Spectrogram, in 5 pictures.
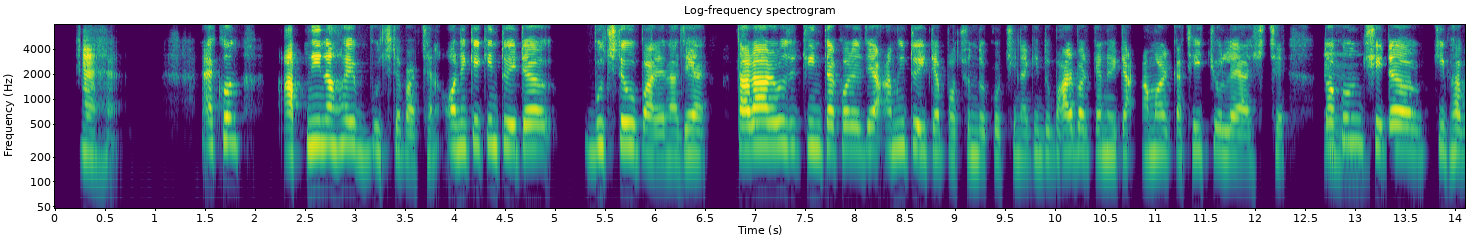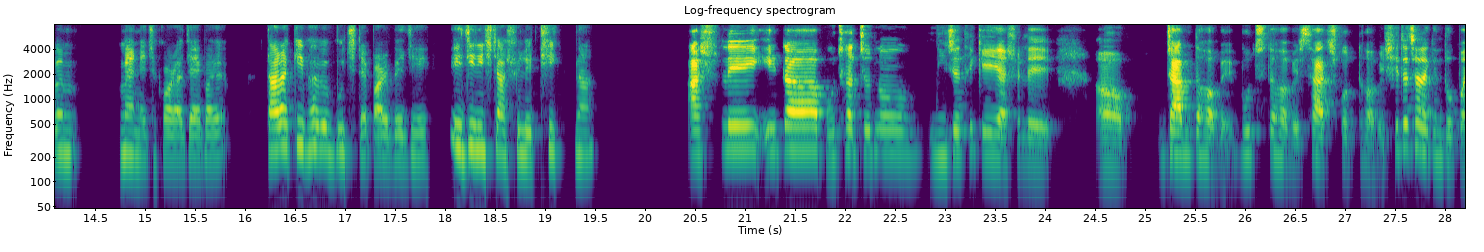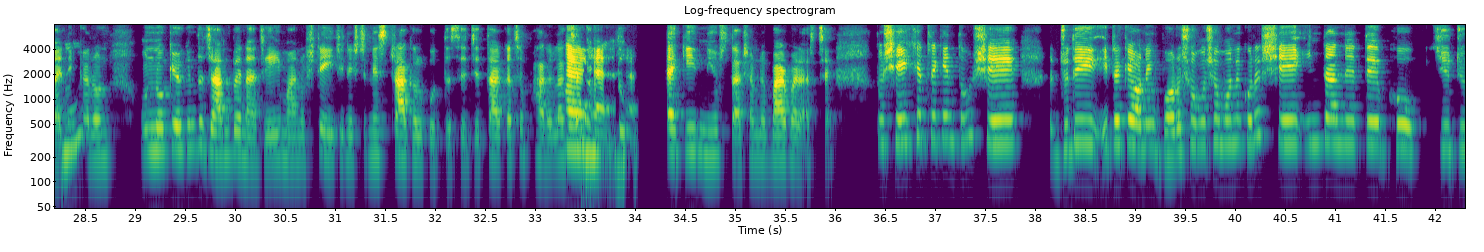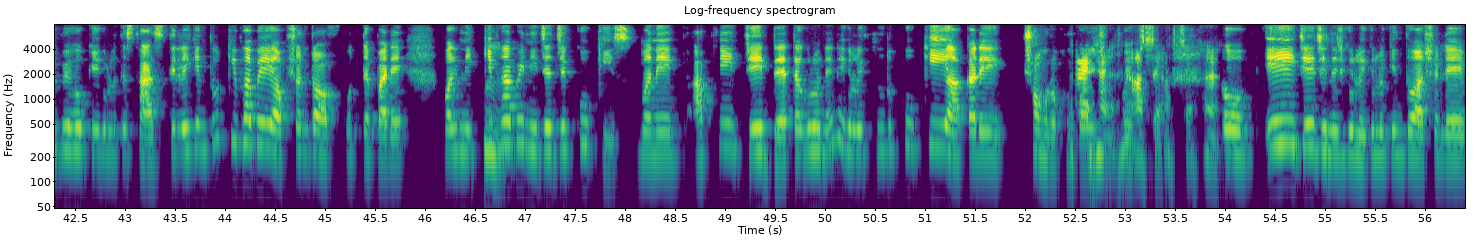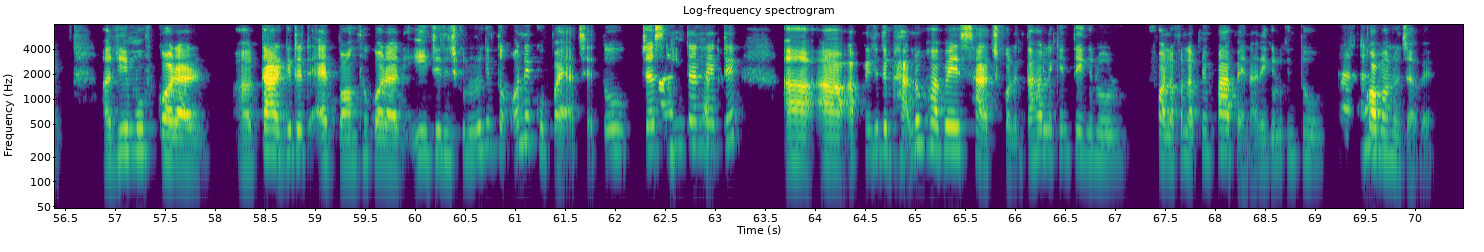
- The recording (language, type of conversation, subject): Bengali, podcast, ফেক নিউজ চিনতে তুমি কী কৌশল ব্যবহার করো?
- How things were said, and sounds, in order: none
